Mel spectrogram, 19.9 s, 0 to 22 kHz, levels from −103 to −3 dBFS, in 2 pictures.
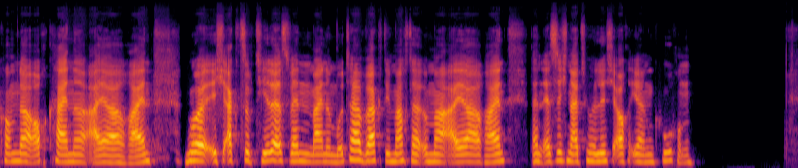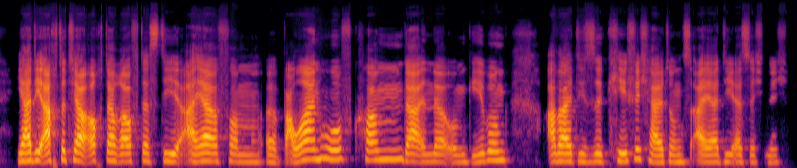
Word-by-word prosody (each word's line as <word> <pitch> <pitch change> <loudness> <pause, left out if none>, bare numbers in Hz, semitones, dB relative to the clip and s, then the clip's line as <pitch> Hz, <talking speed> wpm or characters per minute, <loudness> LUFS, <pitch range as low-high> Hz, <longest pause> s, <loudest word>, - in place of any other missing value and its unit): kommen 185 0 -5
da 180 - +2
auch - - -2
keine 170 -3 0
Eier 155 -2 +1
rein. 155 +6 +1 0.4
Nur 195 +1 +4
ich 190 - -2
akzeptiere 200 0 -2
das, 190 0 +2
wenn 185 -1 -2
meine 170 0 -1
Mutter 190 +7 +1
backt, 195 +1 +1
die 180 - -4
macht 185 +2 -3
da 180 -2 0
immer 175 0 -1
Eier 170 0 +2
rein, 170 +4 +1 0.3
dann 180 +1 -5
esse 175 +3 -3
ich 195 0 -6
natürlich 180 +1 -2
auch 180 0 0
ihren 170 -1 -6
Kuchen. 170 -4 -10 1.6
Ja, 190 0 +8
die 200 -1 +4
achtet 215 -1 +4
ja 195 -2 +7
auch 190 - +2
darauf, 180 -1 +2
dass 185 -1 -5
die 185 -2 -2
Eier 185 +1 +3
vom, 170 -3 -7
äh, 165 0 -3
Bauernhof 225 - +2
kommen 225 +2 -1
da 180 -3 +3
in 175 +1 -6
der 175 -1 -3
Umgebung. 180 +6 -4 0.4
Aber 185 +1 +4
diese 180 -1 -5
Käfighaltungseier, 170 -4 -2
die 175 0 -8
esse 165 0 -7
ich 160 - -17
nicht. 155 +1 -14
180 Hz, 155 wpm, -24 LUFS, 170-195 Hz, 1.6 s, Ja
